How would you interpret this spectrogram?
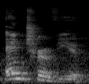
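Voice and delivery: "انترفيو" with the T pronounced; a clear light T in "انترفيو"; standard English. Shown as a demonstration. Teacher giving the standard form, T sounded. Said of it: "في الستاندرد انجلش بتبقى اسمها".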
